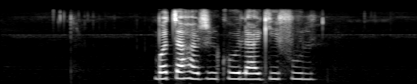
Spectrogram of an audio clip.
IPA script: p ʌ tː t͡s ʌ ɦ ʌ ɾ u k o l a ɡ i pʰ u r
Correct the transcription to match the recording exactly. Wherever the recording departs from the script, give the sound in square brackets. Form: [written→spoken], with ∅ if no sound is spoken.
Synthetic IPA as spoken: [p→b] ʌ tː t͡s [ʌ→a] ɦ ʌ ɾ u k o l a ɡ i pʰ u [r→l]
